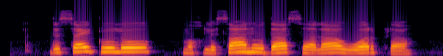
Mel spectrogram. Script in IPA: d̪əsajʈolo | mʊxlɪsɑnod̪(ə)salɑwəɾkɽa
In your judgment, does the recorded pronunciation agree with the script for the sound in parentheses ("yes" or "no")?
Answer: no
